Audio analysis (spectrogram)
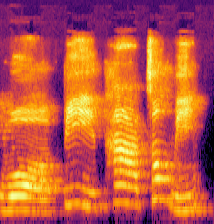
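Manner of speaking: "wo pi ta congming" drawn out syllable by syllable; slow Mandarin demo. Shown as a demonstration. Teacher modelling "wo pi ta congming" for students, very slowly. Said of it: "Kalau kita hanya menggunakan".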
